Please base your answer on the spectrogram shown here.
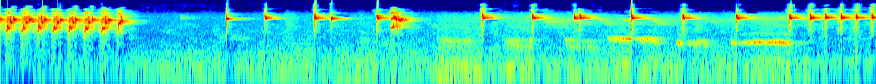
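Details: Lovebird singing, described as vigorous ngekek for tutoring: a short fast chattering trill, then a pause and scattered sharp high chirps mixed with lower, softer squeaky notes.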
